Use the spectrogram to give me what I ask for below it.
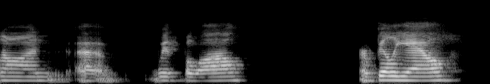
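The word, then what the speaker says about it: Belial: on with Bilal or Billy al is how you pronounce it now Lucifer throughout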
